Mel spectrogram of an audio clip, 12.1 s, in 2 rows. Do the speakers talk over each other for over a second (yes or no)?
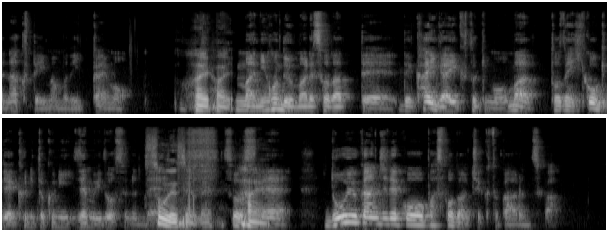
yes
